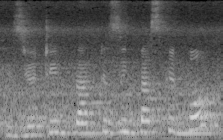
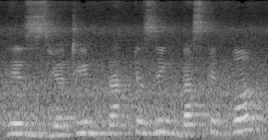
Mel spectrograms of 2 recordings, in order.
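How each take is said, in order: No difference in how they are said.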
